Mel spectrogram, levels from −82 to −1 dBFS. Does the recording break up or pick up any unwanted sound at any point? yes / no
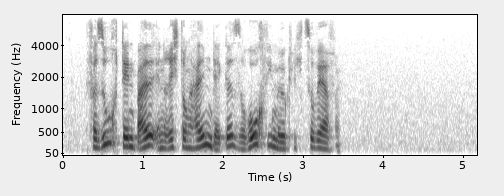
no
